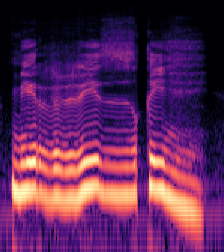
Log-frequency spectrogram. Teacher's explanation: یہاں پر نون ساکن ہے، اس کے بعد را ہے، اس کو ہم کہیں گے ادغام بلا غنہ، بغیر غننے والا ادغام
